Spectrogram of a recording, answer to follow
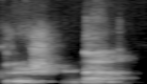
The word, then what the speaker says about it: Krishna: So I should say that even if I say now Krishna, my tongue does go down, but it doesn't influence the pronunciation because you already have said the sound. And my tongue is down there, but I stopped speaking. The word is over. The name is over. So it doesn't really matter what the tongue does after.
